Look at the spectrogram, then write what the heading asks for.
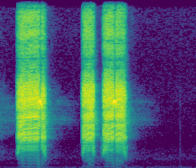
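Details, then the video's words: Black francolin calling in Sindh, Pakistan: three loud, harsh, grating notes, one longer note followed after a pause by a quick pair, with silence around them. "Kala Teeter sindh Pakistan"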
